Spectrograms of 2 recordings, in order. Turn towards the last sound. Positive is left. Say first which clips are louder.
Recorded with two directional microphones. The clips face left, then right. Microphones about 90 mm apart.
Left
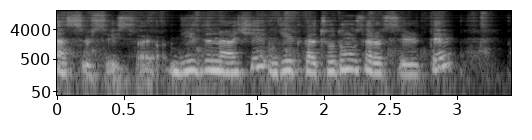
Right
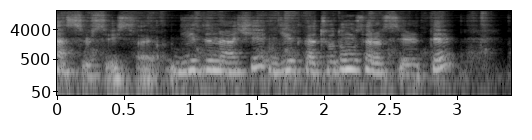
# left 1 dB
turn(degrees=30)  # may be behind; listen again after turning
